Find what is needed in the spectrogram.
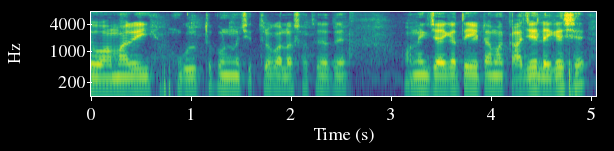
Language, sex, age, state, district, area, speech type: Bengali, male, 30-45, West Bengal, Paschim Bardhaman, urban, spontaneous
